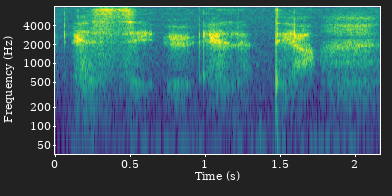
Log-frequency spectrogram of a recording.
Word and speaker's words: scelta: Donc aussi le mot scelta qui s'écrit S-C-E-L-T-A. Donc le S-C-E qui fait le son chez scelta qui veut dire choix, un choix.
